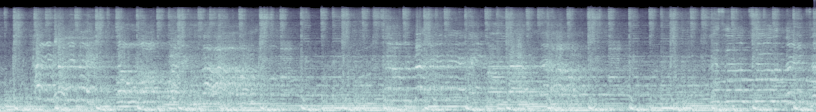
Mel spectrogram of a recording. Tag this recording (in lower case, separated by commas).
music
